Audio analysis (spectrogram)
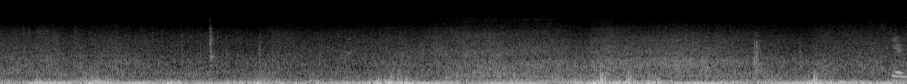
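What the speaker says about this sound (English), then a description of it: "Here you can see maybe how the waves are very churned by the narrowing and the tide and the wind." Waves churned by tide and wind slap and roll through the narrow Rat Cay cut, heard from a boat as a steady wash of surf under heavy, constant wind buffeting on the microphone.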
